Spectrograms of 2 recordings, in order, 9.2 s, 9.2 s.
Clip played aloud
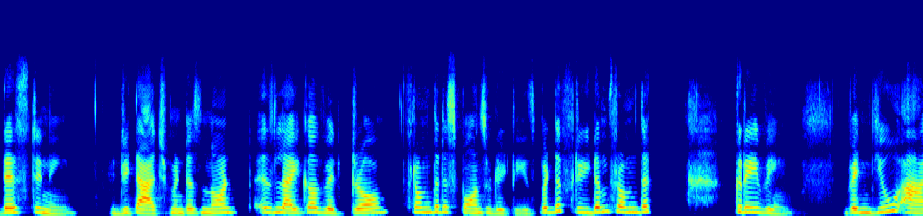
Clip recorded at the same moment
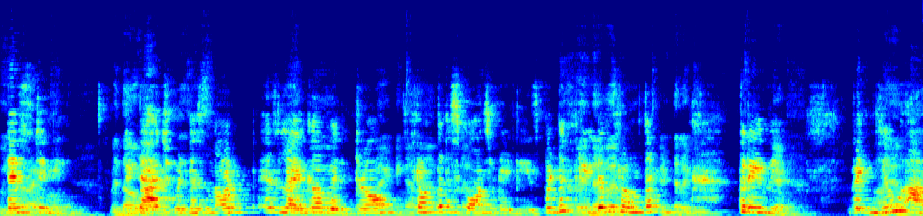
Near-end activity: present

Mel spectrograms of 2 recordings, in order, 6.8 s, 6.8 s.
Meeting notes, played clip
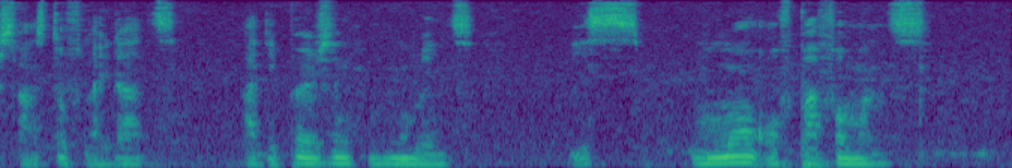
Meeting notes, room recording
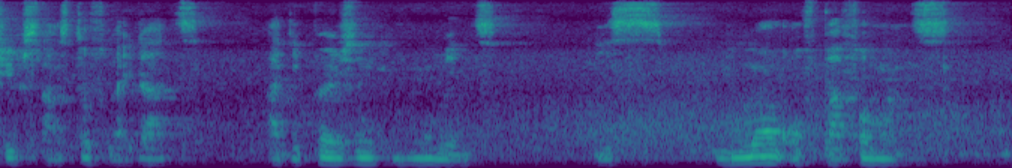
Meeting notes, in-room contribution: none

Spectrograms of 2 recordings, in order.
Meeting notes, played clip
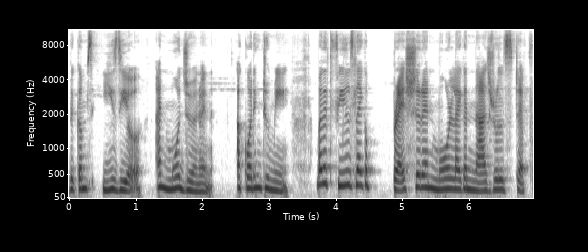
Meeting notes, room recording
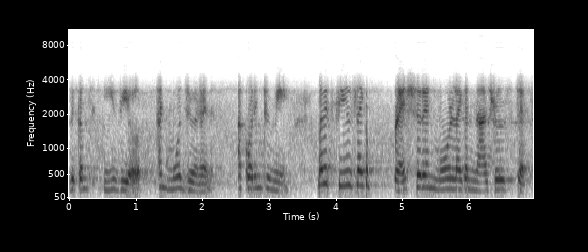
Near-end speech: none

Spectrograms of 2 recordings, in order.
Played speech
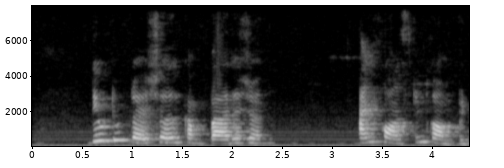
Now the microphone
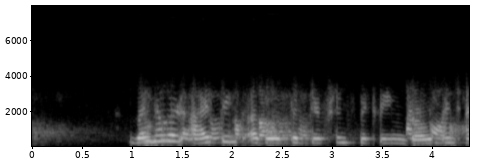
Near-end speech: present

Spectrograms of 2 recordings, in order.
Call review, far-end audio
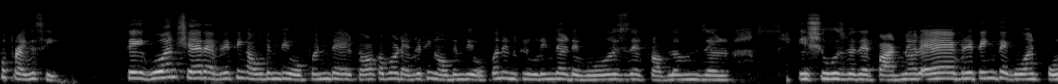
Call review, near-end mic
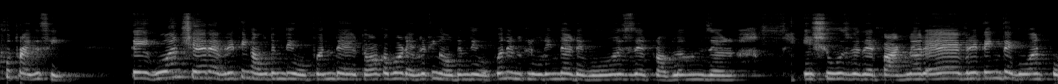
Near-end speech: none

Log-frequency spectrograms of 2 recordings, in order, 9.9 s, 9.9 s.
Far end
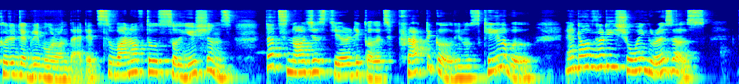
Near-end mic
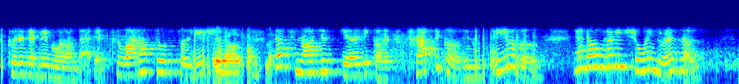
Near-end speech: present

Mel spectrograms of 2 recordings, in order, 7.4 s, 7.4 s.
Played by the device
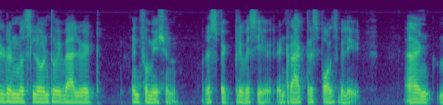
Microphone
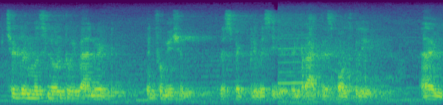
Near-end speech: none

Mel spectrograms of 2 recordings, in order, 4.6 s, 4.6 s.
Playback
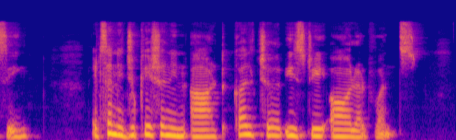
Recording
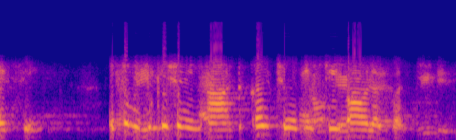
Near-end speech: present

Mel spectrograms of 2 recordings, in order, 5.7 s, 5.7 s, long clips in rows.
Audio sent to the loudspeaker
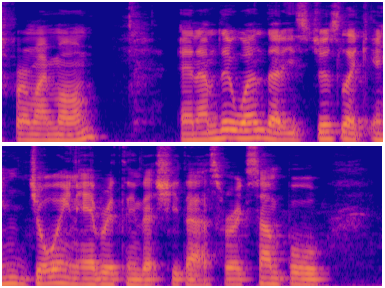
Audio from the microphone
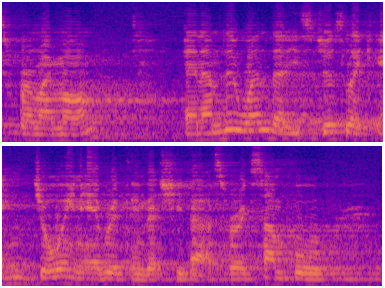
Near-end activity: none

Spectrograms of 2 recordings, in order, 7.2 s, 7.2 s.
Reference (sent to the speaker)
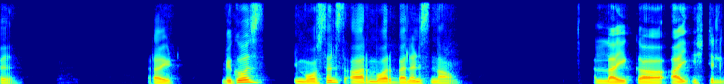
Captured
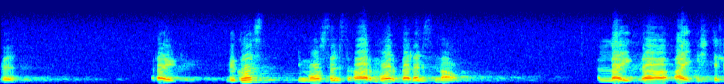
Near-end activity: none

